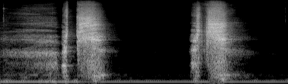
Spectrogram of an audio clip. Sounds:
Sneeze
